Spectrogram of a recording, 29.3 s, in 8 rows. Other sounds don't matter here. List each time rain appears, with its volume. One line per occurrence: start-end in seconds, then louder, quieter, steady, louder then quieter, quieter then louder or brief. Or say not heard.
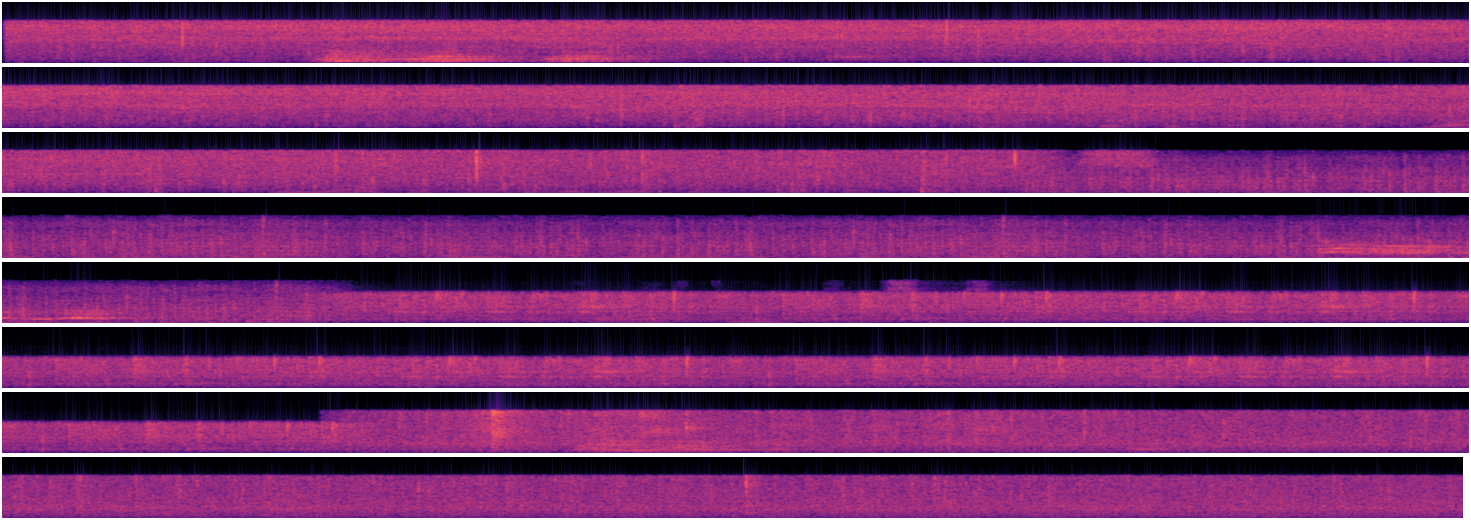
0.0-29.2 steady.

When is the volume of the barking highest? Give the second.
1 s.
